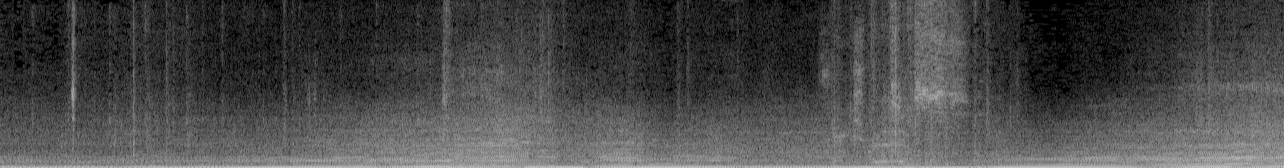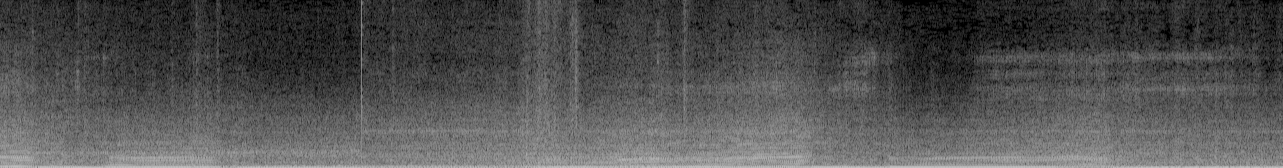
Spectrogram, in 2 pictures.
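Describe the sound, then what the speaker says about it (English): A Subaru BRZ fitted with an aftermarket exhaust system makes a couple of accelerations. The engine rumble sits up close and builds in several revving surges with deep exhaust drone. Shifts and dips come between the pulls, and wind or cabin noise runs underneath. "I'll do a couple accelerations in my BRZ"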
